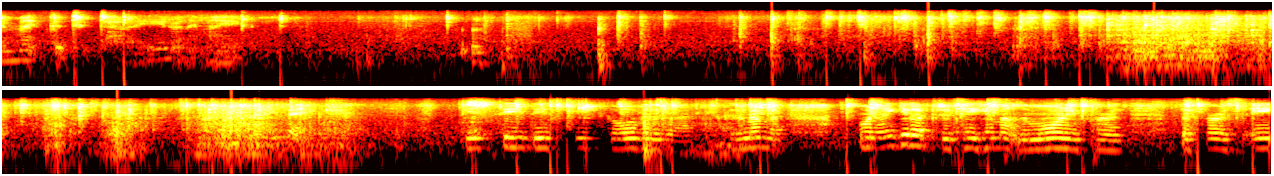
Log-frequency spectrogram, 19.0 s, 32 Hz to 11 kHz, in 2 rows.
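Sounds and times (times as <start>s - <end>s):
desk chair creak: 6.0s - 12.3s.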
